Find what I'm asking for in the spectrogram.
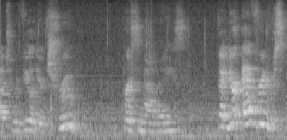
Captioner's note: none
